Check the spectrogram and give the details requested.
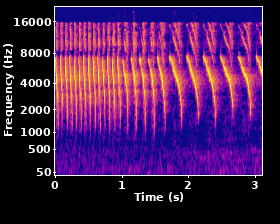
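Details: Canary in energetic long song meant to stimulate young and silent canaries: a rapid bright trill that slows into a series of drawn-out, steeply falling whistled sweeps about every third of a second.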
